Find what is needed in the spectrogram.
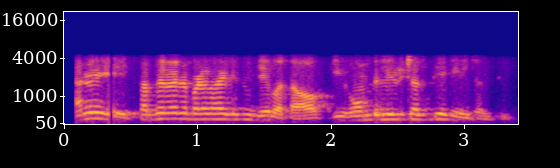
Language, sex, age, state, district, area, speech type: Hindi, male, 18-30, Madhya Pradesh, Jabalpur, urban, conversation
